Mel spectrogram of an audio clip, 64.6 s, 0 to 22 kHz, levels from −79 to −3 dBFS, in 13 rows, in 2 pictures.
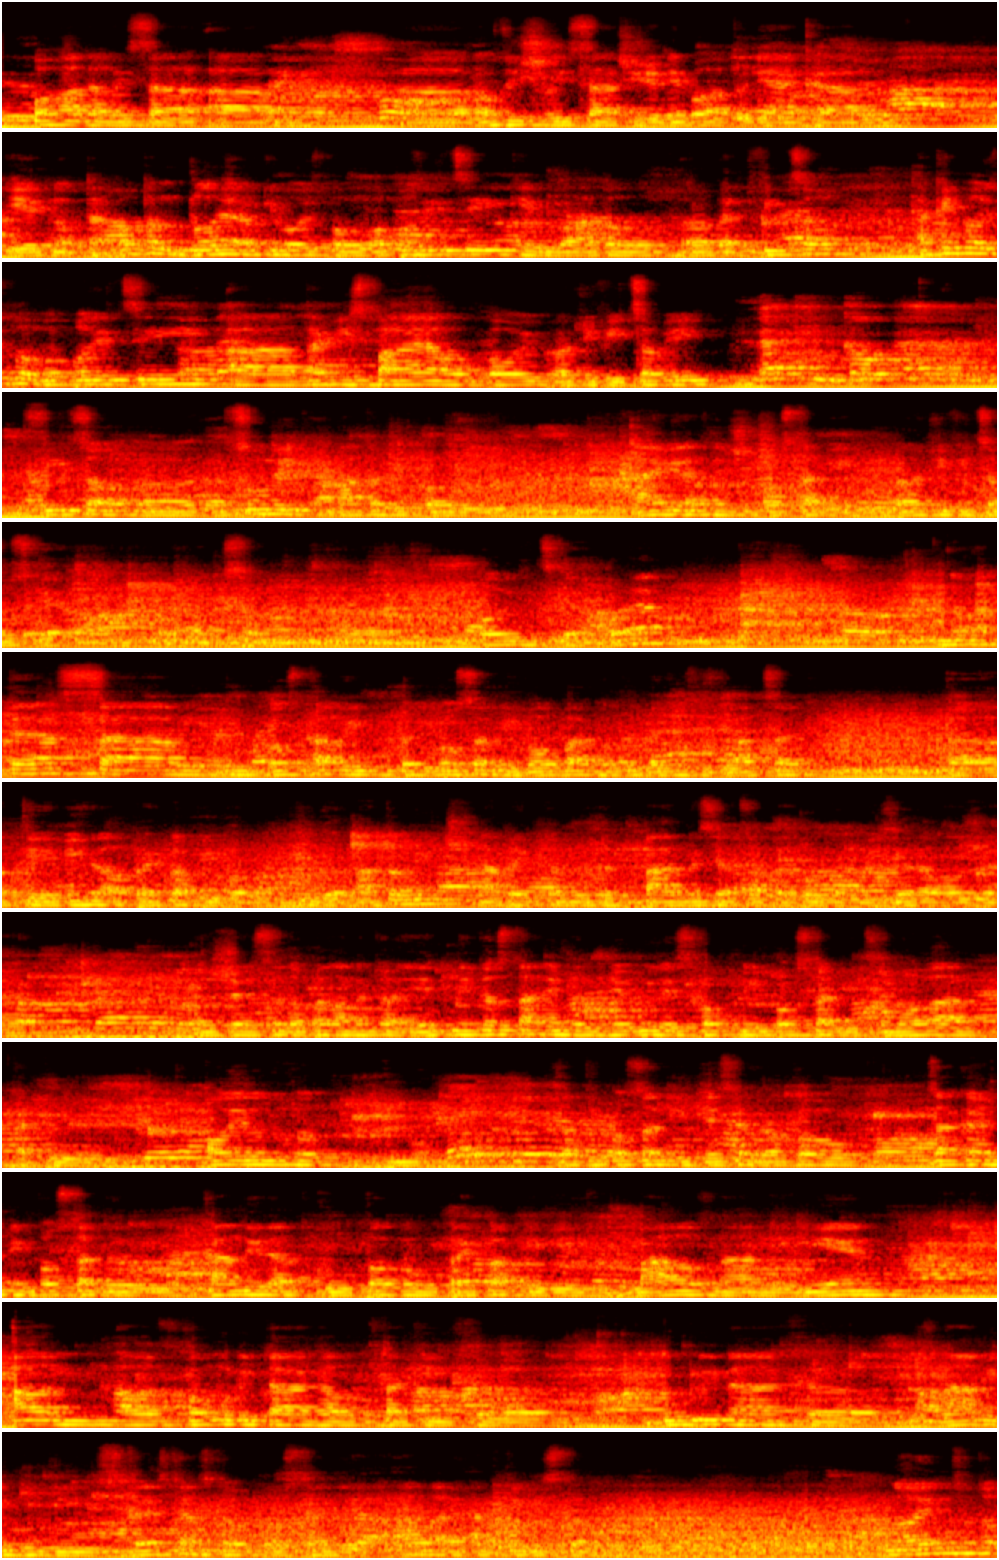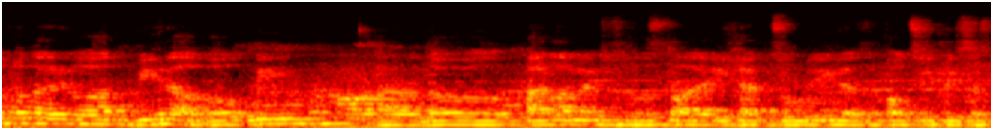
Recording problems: off-mic speech; far
room echo; slight; dies away in 0.4 s
squashed, flat; somewhat
rain or running water; loud; from 15 s on; 6 dB below the speech
voice in the background; loud; throughout; 7 dB below the speech
electrical hum; faint; throughout; 50 Hz, 20 dB below the speech

